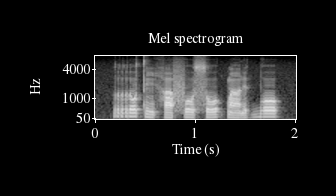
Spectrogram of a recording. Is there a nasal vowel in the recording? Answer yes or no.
yes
